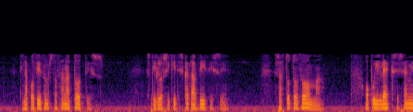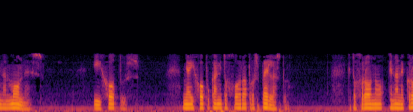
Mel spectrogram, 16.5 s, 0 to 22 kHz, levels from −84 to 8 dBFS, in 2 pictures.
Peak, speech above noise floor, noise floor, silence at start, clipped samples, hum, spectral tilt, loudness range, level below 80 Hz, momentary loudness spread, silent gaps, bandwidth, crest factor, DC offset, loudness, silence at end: -2 dBFS; 23 dB; -43 dBFS; 0.15 s; under 0.1%; none; -12 dB/octave; 4 LU; -36 dBFS; 20 LU; none; 3.7 kHz; 20 dB; 0.1%; -21 LUFS; 0 s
